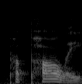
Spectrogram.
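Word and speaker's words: Papale: papali now papali papali against vince papali is how you pronounce it and forgive me sir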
